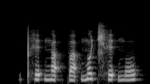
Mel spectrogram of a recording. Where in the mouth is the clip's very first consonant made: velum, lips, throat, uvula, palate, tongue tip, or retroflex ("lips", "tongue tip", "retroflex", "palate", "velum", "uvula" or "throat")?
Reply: lips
